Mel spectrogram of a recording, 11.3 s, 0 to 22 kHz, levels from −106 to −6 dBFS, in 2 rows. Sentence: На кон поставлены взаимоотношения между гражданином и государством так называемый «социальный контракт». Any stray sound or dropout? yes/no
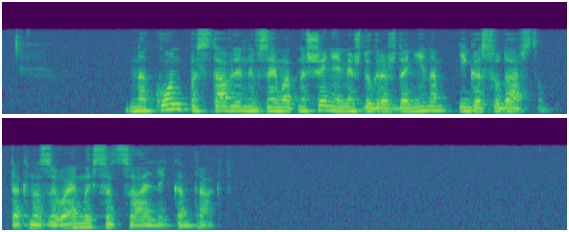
no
